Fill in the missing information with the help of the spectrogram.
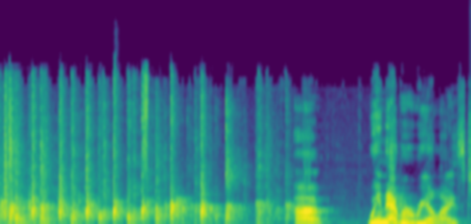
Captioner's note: applause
